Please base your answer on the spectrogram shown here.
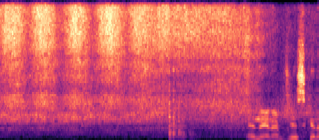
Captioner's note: food sizzles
